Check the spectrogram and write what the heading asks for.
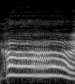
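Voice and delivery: high, loud mock panic cry; mock freak-out cry. Mocking the panicked TikTok crowd from other towns, loud mock cry. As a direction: imitate a frantic outsider's yelp. Imitating freaked-out out-of-town people.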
